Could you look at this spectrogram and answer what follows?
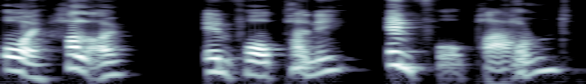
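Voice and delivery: mock cockney with an oi; lightly voiced London geezer; hint of a cockney accent; British accent. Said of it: "That's still a British one".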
